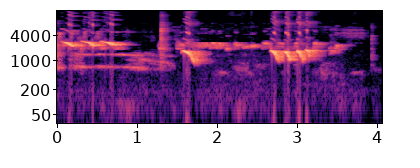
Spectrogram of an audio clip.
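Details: White-rumped shama song used to provoke rival shamas into singing: clear sustained whistles and a repeated three-note phrase, then a long level whistle broken by harsh squawking bursts, with sharp clicks between phrases.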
